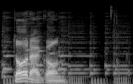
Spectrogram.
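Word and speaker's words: ドラゴン: The accent is in this case on the do itself. So yeah, not exactly like in English, it's slightly moved in Japanese. Simply to make it accent on the first syllable. Oh yeah, it's like that, so be careful. So yeah, actually, Doragon, high, and then everything else low.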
